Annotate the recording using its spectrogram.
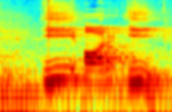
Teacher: आप ई और ई उच्चारित करिए अपने मुख द्वार से, तो वहाँ से जो वायु है वह तालु में प्रेशर मारेगी और रगड़ खाकर बाहर ई की ध्वनि सुनाई देगी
